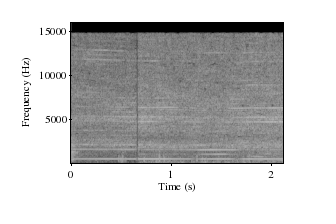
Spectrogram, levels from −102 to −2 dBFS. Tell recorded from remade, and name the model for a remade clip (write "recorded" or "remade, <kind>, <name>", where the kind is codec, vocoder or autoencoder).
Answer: recorded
